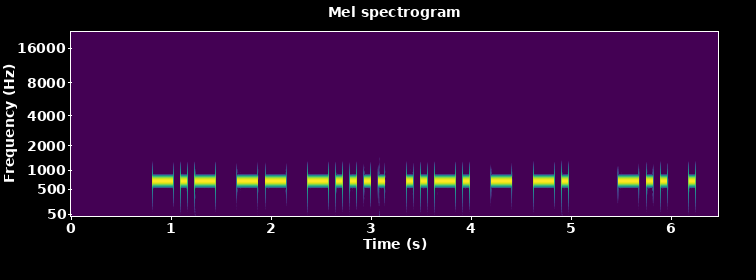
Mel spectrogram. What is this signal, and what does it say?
Morse code, heard as a keyed tone, about 17 wpm, 700 Hz. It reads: KM6FTN DE
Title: USA Callsign DE Callsign 17wpm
